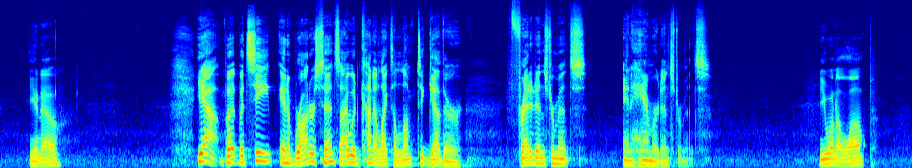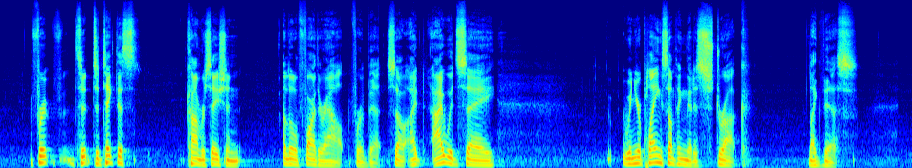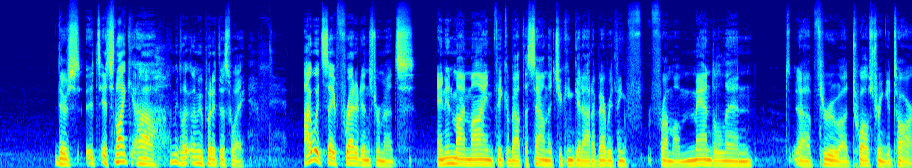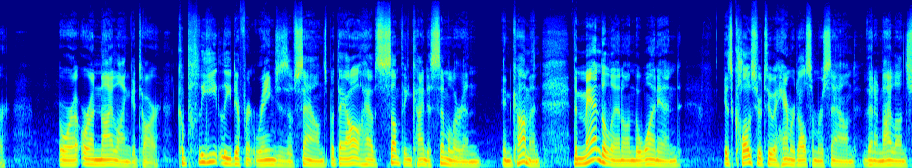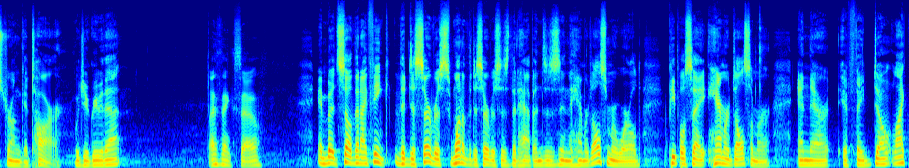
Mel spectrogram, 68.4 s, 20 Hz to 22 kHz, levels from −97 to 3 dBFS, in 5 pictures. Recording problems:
none

